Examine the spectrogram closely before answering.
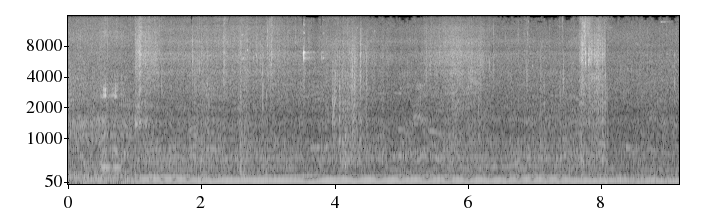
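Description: A bulldozer engine rumbles steadily nearby.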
